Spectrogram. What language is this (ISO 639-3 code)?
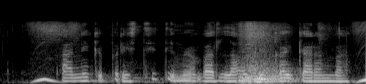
bho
